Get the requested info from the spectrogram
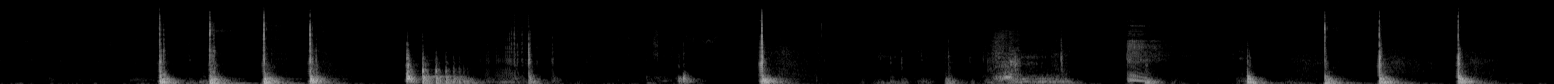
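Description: Claw hammer driving nails into pine 2x4 framing: a series of sharp blows in quick runs of three or four, with a longer pause and some handling noise in the middle.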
